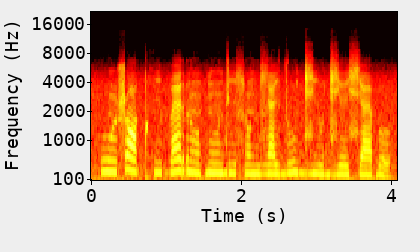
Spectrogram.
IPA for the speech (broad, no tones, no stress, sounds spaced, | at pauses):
w ũ ʂ ɒ ǃʰ i b æ r õ ɓ ũ d i ɬ õ ɲ ɮ æ i̯ d u d͡ʑ i u̯ d͡ʑ e ɕ æ ɓ o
